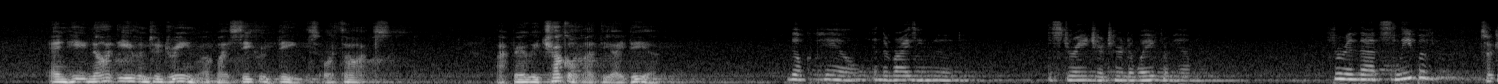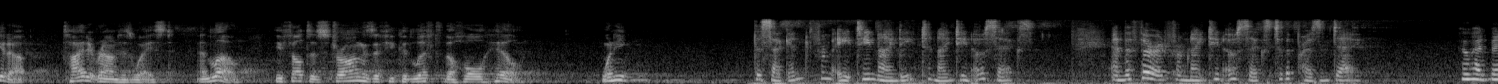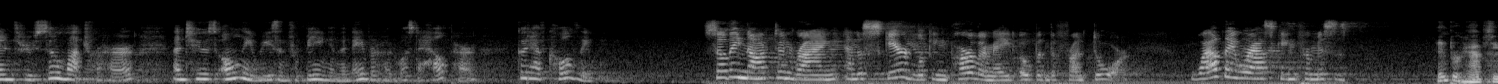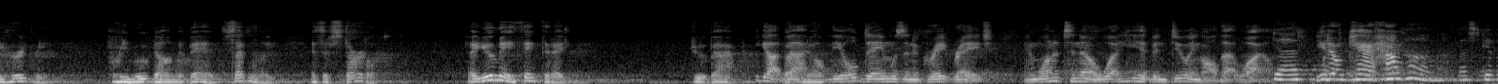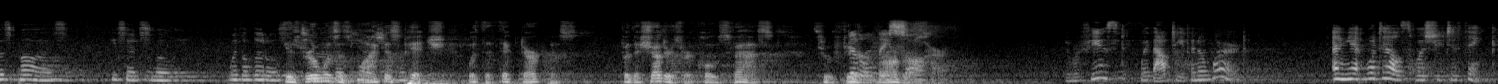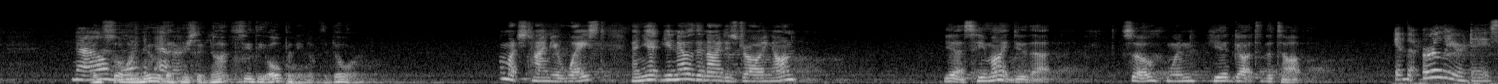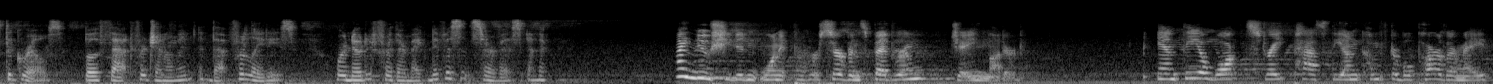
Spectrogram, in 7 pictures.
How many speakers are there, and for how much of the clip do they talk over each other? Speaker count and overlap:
six, about 5%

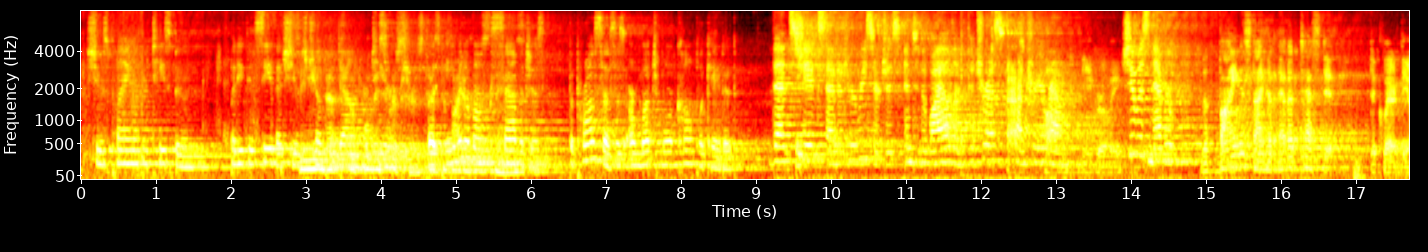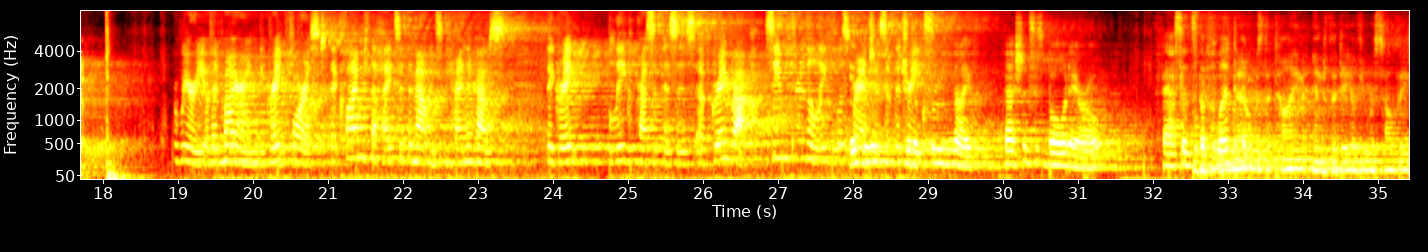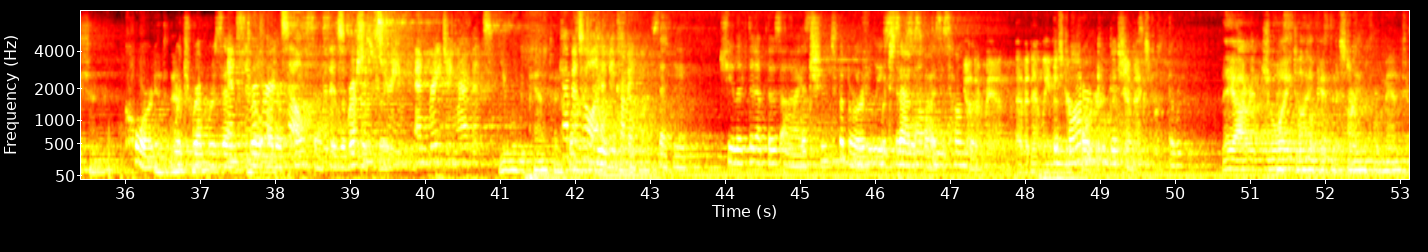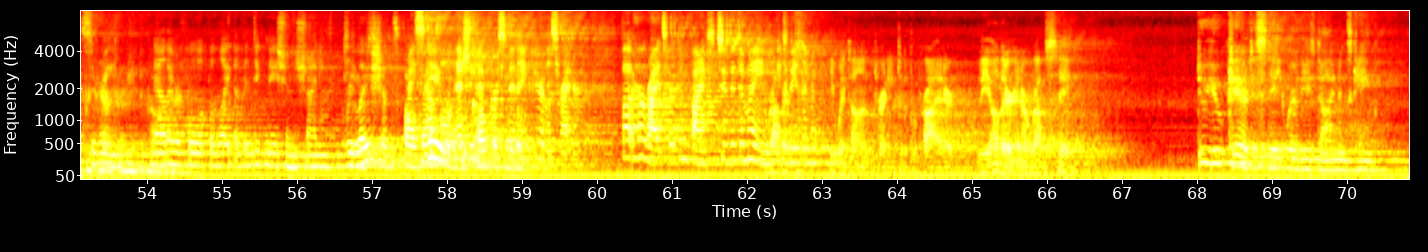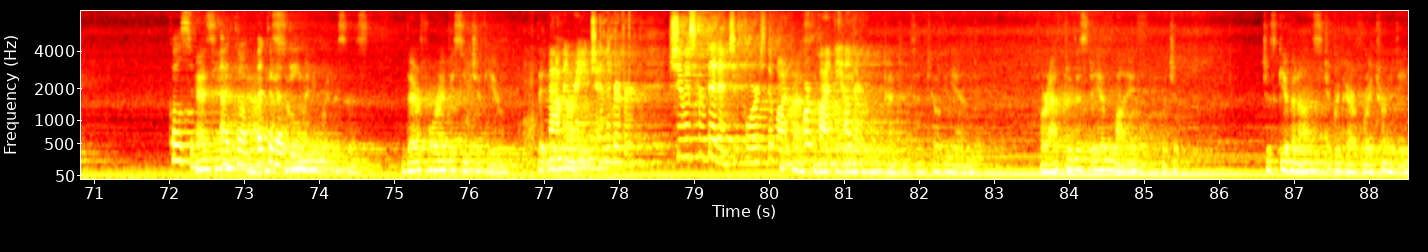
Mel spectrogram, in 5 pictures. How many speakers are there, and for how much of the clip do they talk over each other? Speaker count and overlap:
five, about 32%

